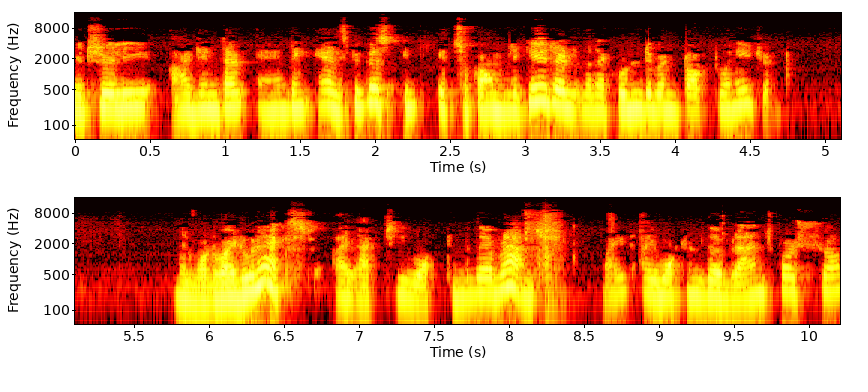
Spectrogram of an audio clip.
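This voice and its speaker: A woman with an Indian accent talks at a very fast pace in a dark, mellow, somewhat breathy tone, with ordinary pitch variation. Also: medium pitch for a woman, dry, close sound with no echo. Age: 20s. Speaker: podcast host. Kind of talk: interview.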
